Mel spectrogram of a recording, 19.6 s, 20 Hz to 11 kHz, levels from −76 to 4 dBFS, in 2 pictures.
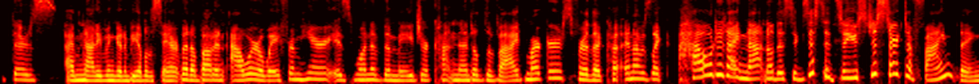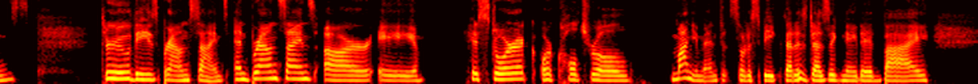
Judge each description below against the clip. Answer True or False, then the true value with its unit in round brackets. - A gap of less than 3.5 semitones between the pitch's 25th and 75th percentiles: False (4.5 semitones)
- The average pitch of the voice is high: True (205 Hz)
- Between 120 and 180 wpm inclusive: False (205 wpm)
